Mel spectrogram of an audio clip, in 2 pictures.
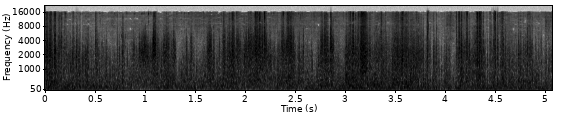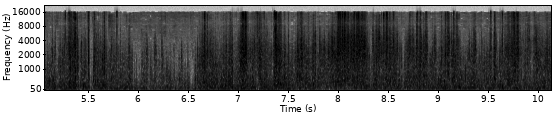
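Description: Sandstorm wind blowing hard across the microphone, a loud, continuous buffeting noise that rises and falls a little.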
